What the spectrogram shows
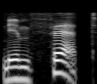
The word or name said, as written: nymphette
